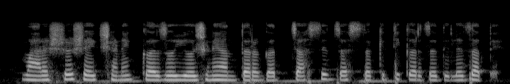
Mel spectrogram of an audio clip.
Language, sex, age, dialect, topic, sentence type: Marathi, female, 18-24, Standard Marathi, banking, question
